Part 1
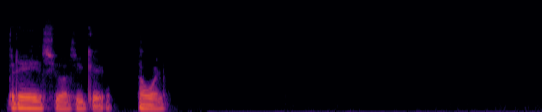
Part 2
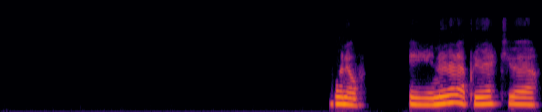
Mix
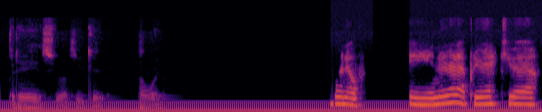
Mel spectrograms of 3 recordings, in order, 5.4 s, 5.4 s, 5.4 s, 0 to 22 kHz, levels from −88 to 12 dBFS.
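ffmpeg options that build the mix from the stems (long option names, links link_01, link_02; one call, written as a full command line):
ffmpeg -i stem1.wav -i stem2.wav -filter_complex "[0:a]aexciter=amount=9.8:drive=8.5:freq=3600,bandreject=frequency=96.17:width_type=h:width=4,bandreject=frequency=192.34:width_type=h:width=4,bandreject=frequency=288.51:width_type=h:width=4,bandreject=frequency=384.68:width_type=h:width=4,bandreject=frequency=480.85:width_type=h:width=4,bandreject=frequency=577.02:width_type=h:width=4,volume=-5.5dB[link_01];[1:a]highshelf=frequency=3000:gain=12,alimiter=limit=-18dB:level=0:latency=1:release=22,volume=-6dB,asplit=2[link_02][link_03];[link_03]apad=whole_len=239187[link_04];[link_01][link_04]sidechaingate=range=-11dB:threshold=-52dB:ratio=16:detection=peak[link_05];[link_05][link_02]amix=inputs=2:normalize=0,aeval=exprs='val(0)+0.00501*(sin(2*PI*50*n/s)+sin(2*PI*2*50*n/s)/2+sin(2*PI*3*50*n/s)/3+sin(2*PI*4*50*n/s)/4+sin(2*PI*5*50*n/s)/5)':channel_layout=same,highshelf=frequency=2200:gain=11" out.wav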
